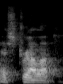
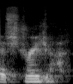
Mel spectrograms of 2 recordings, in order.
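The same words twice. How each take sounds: First: It is said with an American English pronunciation. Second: It is said with a Colombian Spanish pronunciation. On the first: "Or if you're in the U S" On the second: "Or if you're in Colombia"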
